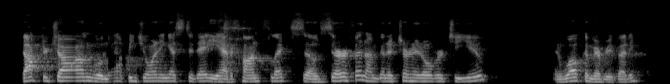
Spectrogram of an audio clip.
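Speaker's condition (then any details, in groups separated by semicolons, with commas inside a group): No condition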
